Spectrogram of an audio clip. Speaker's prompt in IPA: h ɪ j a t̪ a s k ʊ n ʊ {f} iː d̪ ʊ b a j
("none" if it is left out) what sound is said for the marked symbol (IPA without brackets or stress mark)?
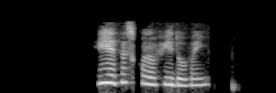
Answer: f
